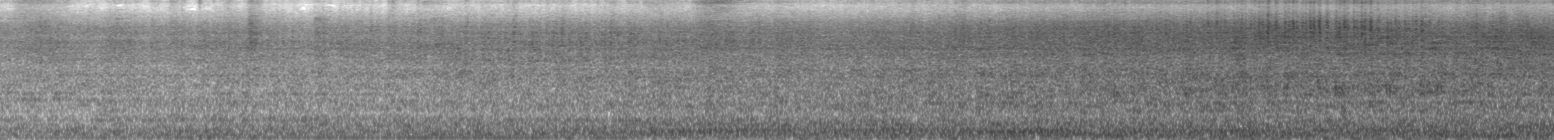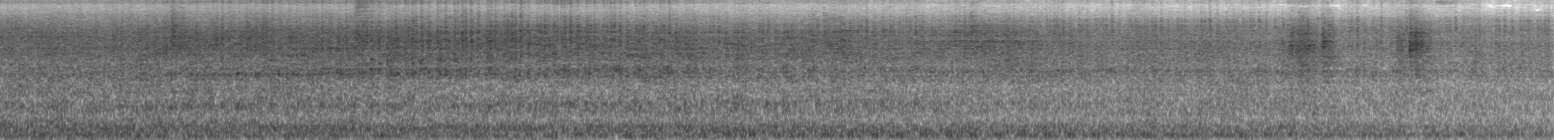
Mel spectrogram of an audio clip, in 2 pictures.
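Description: Diesel locomotive hauling goods wagons passing close by: the engine noise grows louder over the first five seconds, then runs steadily loud as the locomotive and wagons go past, with a few sharp clicks near the end.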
